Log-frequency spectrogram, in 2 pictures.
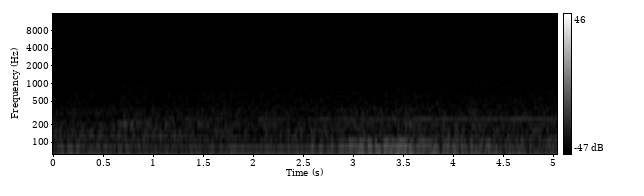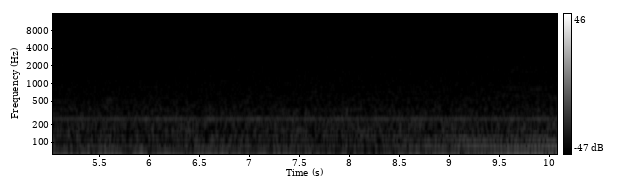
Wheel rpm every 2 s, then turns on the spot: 0, 0, 0, 0, 0.
none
